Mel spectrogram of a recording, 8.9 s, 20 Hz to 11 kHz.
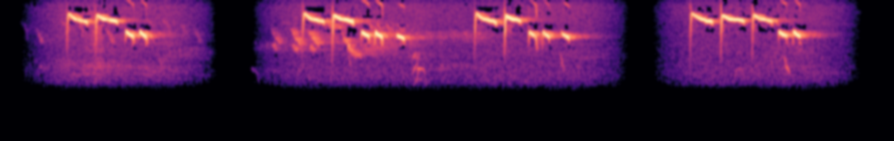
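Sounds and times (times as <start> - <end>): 
Eurasian blue tit giving thin high notes and buzzy trill: 0.7 - 1.6, 3.0 - 5.8, 6.9 - 8.1.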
